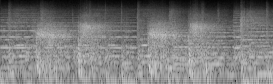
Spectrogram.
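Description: Dubbed film fight sound effects: about four hard punch hits with swishes, roughly a second apart, over a background music score.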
